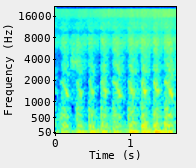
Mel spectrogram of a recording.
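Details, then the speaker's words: Ford EcoSport four-cylinder with a crank-no-start complaint: the starter churns at an even, slow six strokes a second with soft, weak puffs and no catch; the relative compression test reads three cylinders at 70% of one, confirming compression loss. "Relative compression में अभी ये मुझे clear हो गया की मेरा यहां पर कंप्रेशन लॉस है"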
